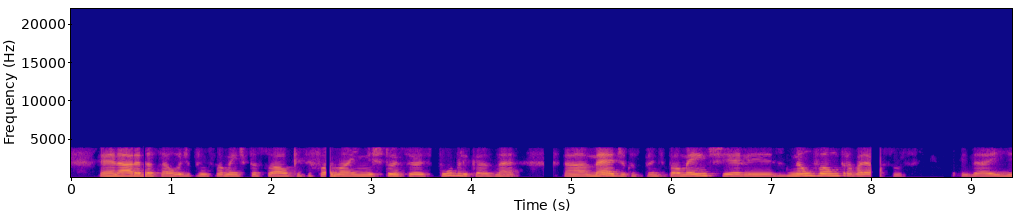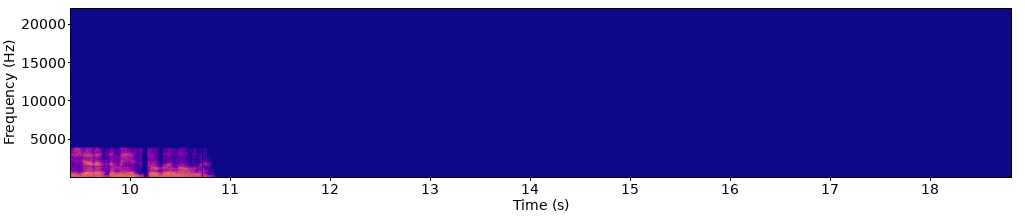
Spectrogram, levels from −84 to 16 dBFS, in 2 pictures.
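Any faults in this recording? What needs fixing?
Packet loss on an ADPCM call produces silent gaps at 0.72 s (20 ms), 2.54 s (50 ms), 4.72 s (100 ms), 7.99 s (100 ms) and 10.71 s (20 ms). During each gap the G.726 decoder's predictor and step size drift from the sender's, so the speech resumes with brief distortion that settles within some tens of milliseconds. To prevent this, add jitter buffering with packet-loss concealment, and reset or resynchronise the ADPCM decoder state after lost packets.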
